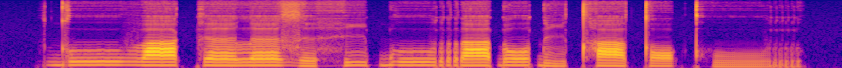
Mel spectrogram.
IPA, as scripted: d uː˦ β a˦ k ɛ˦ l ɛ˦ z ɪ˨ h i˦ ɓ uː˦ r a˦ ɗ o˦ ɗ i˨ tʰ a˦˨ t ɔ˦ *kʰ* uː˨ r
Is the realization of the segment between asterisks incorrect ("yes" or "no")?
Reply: no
